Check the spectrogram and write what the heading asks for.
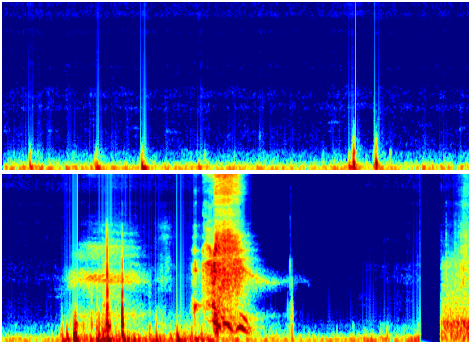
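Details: Adult sick with a cold, many sneezes self-induced; soft taps and a gasping build-up, then a forceful sneeze with a voiced ending.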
